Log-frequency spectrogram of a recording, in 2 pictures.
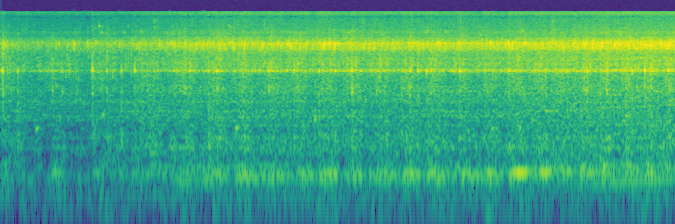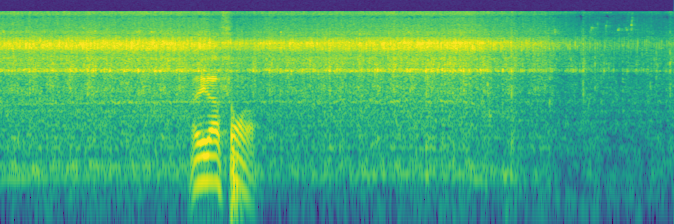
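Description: A small electric motor whirs.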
